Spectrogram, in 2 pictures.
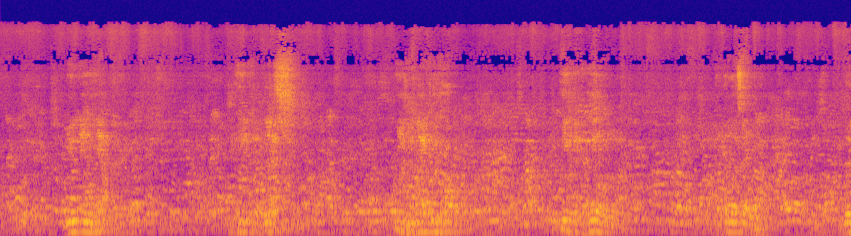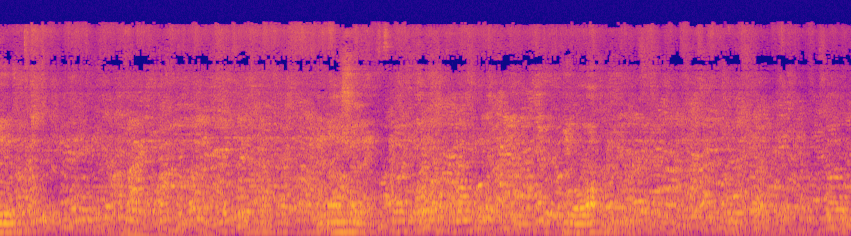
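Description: A man speaks loudly to a crowd.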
